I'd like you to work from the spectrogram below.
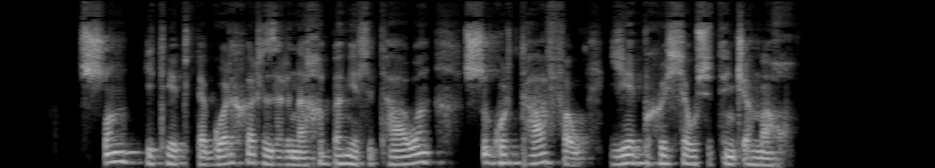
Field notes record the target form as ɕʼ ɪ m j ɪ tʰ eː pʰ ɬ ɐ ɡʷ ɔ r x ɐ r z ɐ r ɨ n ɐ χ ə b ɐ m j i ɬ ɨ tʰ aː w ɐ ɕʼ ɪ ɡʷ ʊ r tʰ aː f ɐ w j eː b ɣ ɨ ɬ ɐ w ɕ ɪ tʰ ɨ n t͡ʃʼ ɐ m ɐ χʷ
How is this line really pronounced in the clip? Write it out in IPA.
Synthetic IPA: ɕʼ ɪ m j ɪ tʰ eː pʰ ɬ ɐ ɡʷ ɔ r x ɐ r z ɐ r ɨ n ɐ χ ə b ɐ m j ɛ ɬ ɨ tʰ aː w ɐ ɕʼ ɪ ɡʷ ʊ r tʰ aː f ɐ w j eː b ɣ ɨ ɬ ɐ w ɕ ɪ tʰ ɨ n t͡ʃʼ ɐ m ɐ χʷ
